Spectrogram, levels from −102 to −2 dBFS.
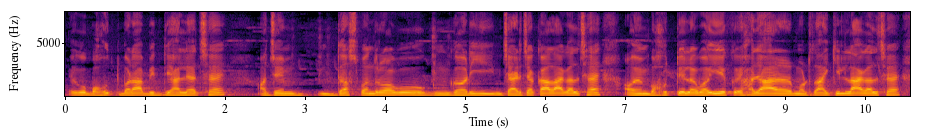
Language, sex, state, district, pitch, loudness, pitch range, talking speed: Maithili, male, Bihar, Samastipur, 130 Hz, -24 LUFS, 125-135 Hz, 155 wpm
